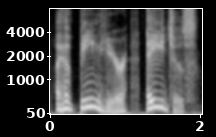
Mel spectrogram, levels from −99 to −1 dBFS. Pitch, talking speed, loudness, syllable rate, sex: 155 Hz, 120 wpm, -18 LUFS, 4.4 syllables/s, male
